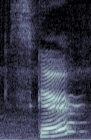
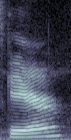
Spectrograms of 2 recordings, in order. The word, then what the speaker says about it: Sker: more made of scare skir i said scare i think it's pronounced scare i think elizabeth did say that in the beginning she was like scare island and it just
